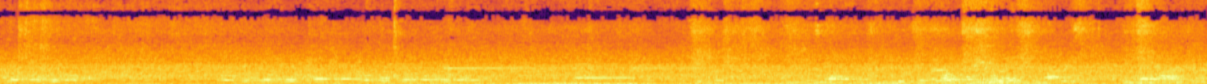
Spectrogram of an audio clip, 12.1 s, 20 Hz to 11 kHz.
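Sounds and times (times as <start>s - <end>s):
subway train wheels rumbling on rail: 0.0s - 12.0s.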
